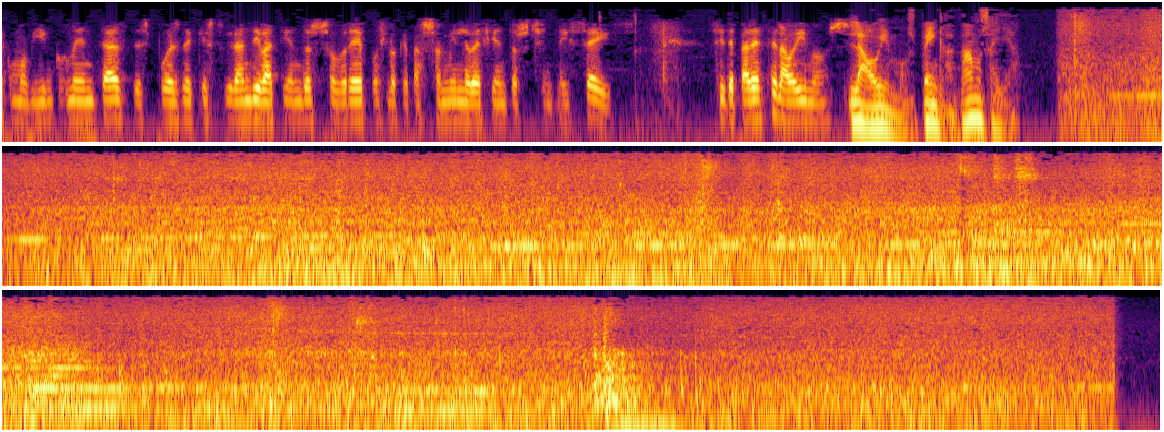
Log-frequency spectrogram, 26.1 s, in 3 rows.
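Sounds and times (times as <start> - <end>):
speech: 0.0 - 7.7
airplane diving: 8.0 - 25.8.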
